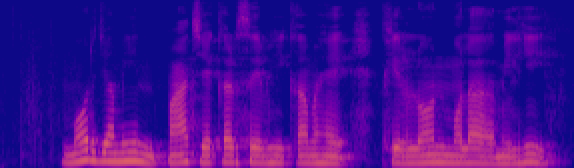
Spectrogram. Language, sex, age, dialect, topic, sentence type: Chhattisgarhi, male, 46-50, Northern/Bhandar, banking, question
